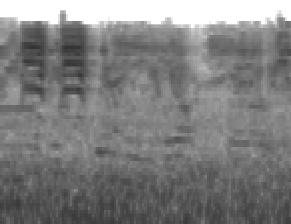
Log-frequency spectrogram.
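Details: A baby macaw at brunch with a companion gives two loud, harsh, rasping squawks in quick succession, followed by softer scratchy calls and faint rustling.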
